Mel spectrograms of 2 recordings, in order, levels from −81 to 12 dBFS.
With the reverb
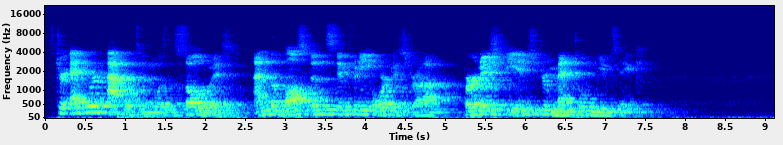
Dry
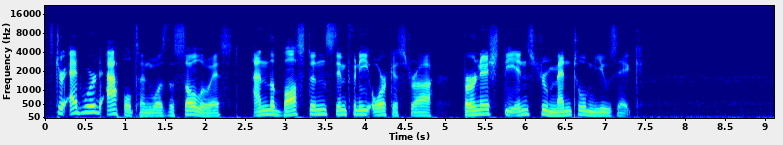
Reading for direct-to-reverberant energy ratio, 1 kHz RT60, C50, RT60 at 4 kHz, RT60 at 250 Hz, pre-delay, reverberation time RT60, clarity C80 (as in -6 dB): -6.5 dB, 1.1 s, 1.0 dB, 0.75 s, 1.6 s, 3 ms, 1.1 s, 3.5 dB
